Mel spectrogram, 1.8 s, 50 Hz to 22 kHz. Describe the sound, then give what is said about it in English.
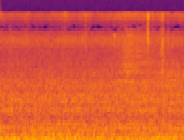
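A steady low rumble of a car cruising along a two-lane back road through Virginia on a drive from Tampa to Vermont, with constant engine and tire drone and a faint hiss above it, no voices. “I am on a back road because the interstate got backed up, so we are cruising for a bruising on a 2-lane through Virginia on our second leg from Tampa to Vermont.”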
